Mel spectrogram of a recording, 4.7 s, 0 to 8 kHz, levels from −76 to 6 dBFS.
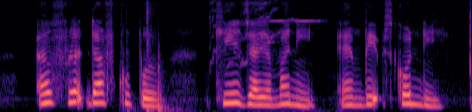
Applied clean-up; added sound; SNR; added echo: none; Squeak; 19 dB; none.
